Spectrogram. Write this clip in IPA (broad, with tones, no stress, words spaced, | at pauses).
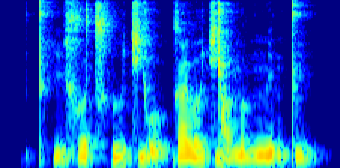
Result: t̪ʰḭ˨˩xɤ˥t͡sʰɹ̩˥t͡ɕjo̰˨˩ʊ̯ kä˥ lɤ˥t͡ɕjɑ˨ʊ̯n̪ɤ˧˥ŋn̪ḭ˨˩n t̪i˥˩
